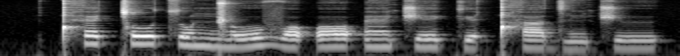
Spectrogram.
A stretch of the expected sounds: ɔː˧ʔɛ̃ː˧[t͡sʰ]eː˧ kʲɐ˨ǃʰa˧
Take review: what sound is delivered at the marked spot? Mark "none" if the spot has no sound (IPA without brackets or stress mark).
t͡ʃ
